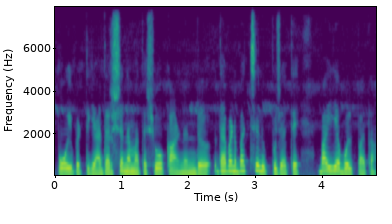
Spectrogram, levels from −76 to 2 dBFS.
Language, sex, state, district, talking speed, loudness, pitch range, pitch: Tulu, female, Karnataka, Dakshina Kannada, 160 wpm, -14 LUFS, 180-215 Hz, 190 Hz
